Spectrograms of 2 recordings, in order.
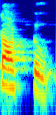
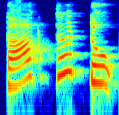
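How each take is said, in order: First: The t sounds merge, joining both words. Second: Both words are said separately with the ed sound.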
